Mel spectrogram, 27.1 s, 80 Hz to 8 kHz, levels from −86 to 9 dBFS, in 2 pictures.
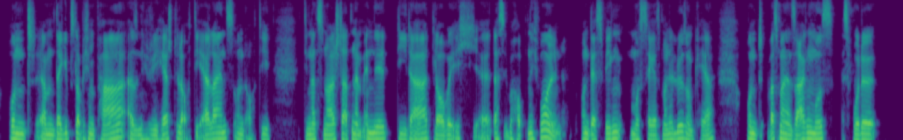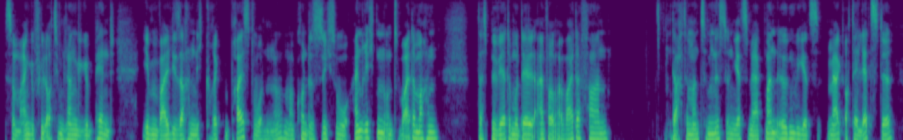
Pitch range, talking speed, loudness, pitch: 105-120 Hz, 210 wpm, -19 LUFS, 110 Hz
